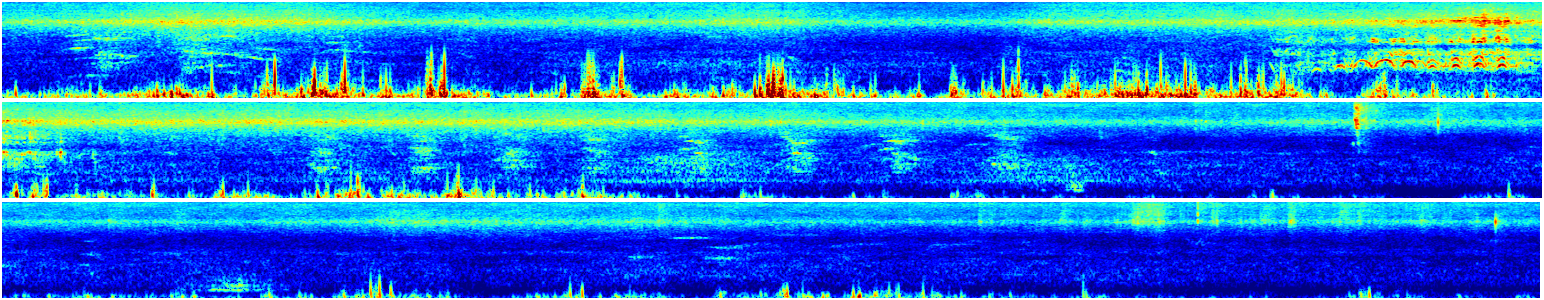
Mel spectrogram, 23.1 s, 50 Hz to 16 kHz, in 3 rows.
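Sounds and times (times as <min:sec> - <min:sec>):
horse whinnying: 0:06.3 - 0:08.2.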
